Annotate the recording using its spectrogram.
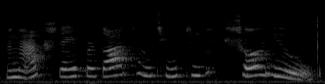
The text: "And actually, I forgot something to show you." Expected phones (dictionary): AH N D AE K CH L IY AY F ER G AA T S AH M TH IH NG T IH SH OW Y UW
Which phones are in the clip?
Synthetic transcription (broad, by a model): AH N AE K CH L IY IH F ER G AA T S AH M T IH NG T IH SH OW Y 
